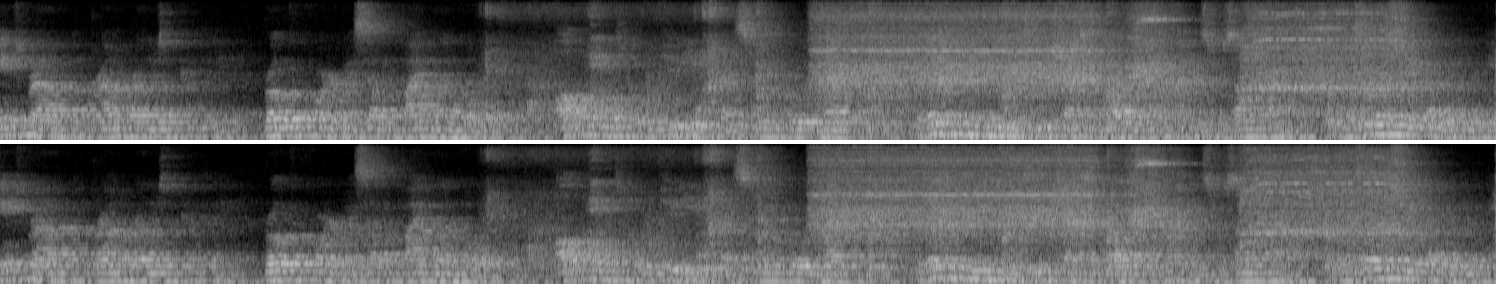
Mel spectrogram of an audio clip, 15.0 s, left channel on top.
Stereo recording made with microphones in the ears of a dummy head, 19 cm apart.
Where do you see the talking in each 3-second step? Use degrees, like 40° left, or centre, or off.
50° left, 10° left, 20° right, 20° left, 50° left.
